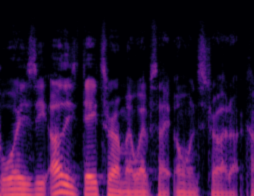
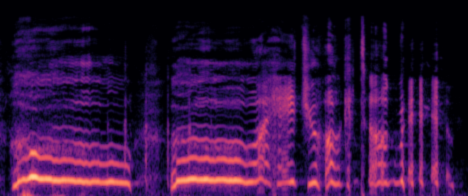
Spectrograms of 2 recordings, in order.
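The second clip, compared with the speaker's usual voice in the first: mock high child yell, much higher; 12 dB louder than usual. Retelling shouting from the crowd at a dancing man, in a high 10-year-old voice. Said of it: "your high frequency 10-year-old voice".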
